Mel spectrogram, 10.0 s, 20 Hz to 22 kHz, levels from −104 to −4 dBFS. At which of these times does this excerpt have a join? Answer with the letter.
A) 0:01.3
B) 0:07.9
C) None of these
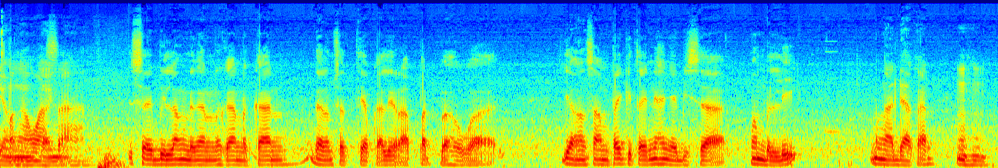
A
